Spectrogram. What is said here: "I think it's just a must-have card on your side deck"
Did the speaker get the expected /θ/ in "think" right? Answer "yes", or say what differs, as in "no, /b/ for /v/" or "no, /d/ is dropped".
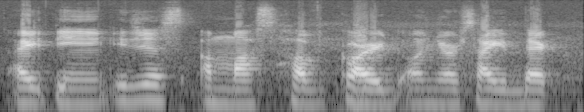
no, /t/ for /θ/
